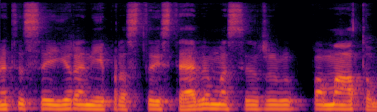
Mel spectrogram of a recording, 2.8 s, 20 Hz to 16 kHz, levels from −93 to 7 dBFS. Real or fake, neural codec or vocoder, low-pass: real; none; 14.4 kHz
